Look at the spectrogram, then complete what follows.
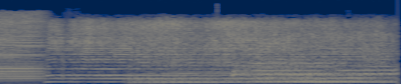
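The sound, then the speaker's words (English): A loud, deep horn of a huge cargo ship off Southern California in the Pacific blares continuously, its sustained low tone shifting pitch a couple of times as it sounds without pause, filling the air. “Monster ships with big horns.”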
